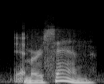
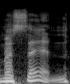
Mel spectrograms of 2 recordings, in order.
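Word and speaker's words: Mersenne: so here we go here we go ready meren a meren thank you thank you pronunciator meren Primes uh 2 raised to the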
